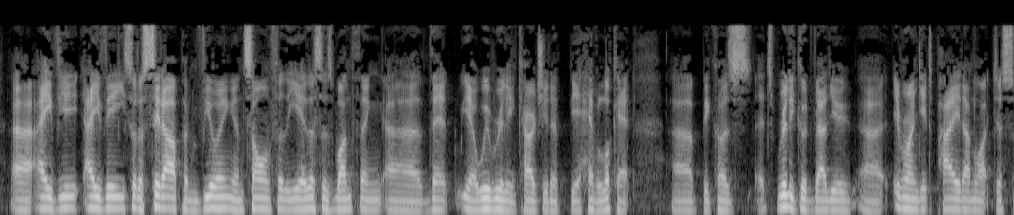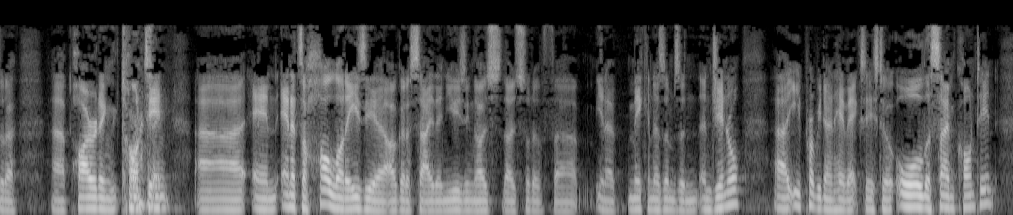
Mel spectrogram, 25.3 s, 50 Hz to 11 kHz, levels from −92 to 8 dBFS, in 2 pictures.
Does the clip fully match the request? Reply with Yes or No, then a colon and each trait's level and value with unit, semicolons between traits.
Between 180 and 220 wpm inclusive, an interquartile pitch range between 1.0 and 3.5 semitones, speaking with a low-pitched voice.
Yes: average, 200 wpm; average, 2.9 semitones; low, 115 Hz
